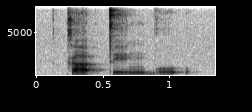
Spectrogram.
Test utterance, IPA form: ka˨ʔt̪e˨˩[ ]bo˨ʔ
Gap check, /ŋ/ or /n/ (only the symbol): ŋ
